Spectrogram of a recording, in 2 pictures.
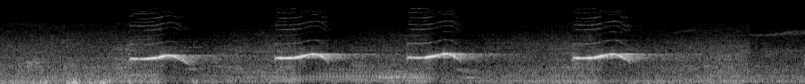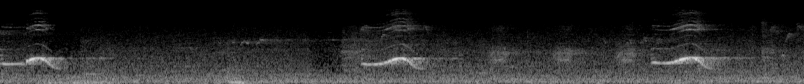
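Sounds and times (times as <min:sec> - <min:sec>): bird calling: 0:01.3 - 0:02.1, 0:02.7 - 0:05.0, 0:05.7 - 0:08.8, 0:11.4 - 0:16.0.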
